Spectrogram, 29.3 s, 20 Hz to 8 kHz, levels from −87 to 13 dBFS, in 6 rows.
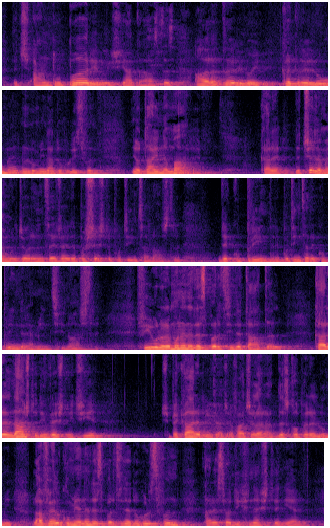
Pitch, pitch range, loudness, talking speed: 135 Hz, 125-150 Hz, -21 LUFS, 150 wpm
